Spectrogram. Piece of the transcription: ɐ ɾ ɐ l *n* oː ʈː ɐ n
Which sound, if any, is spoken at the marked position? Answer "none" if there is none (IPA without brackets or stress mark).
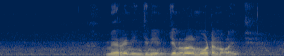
m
